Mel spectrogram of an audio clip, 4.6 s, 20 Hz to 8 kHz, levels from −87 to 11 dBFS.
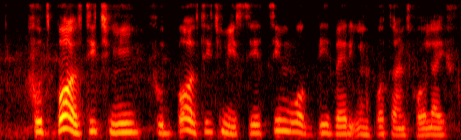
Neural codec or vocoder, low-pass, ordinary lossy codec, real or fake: codec, 24 kHz, 6 kbps, HILCodec; 7.2 kHz; none; fake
